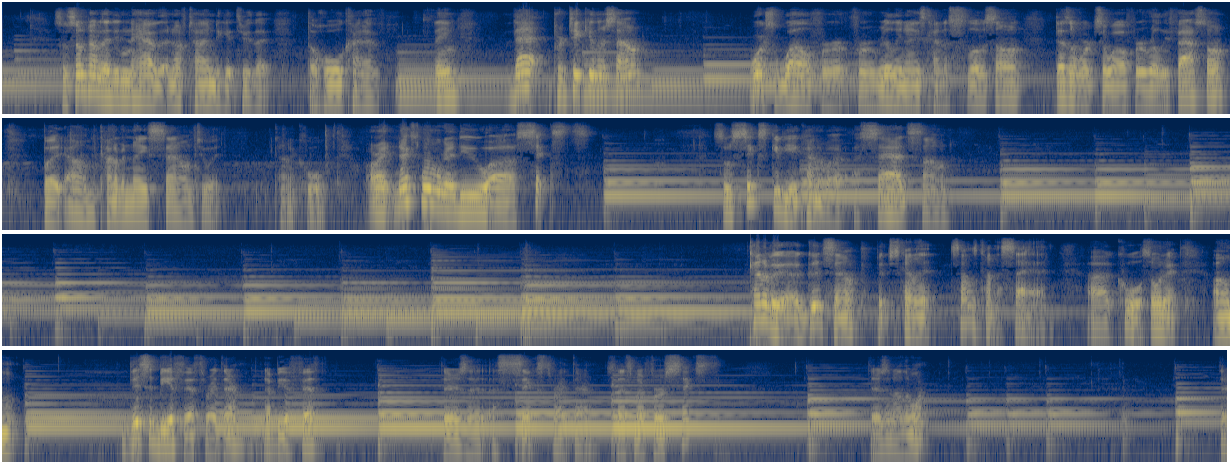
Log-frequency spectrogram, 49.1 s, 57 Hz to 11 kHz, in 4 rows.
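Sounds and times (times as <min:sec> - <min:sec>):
piano chords on digital keyboard: 0:00.0 - 0:49.0.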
